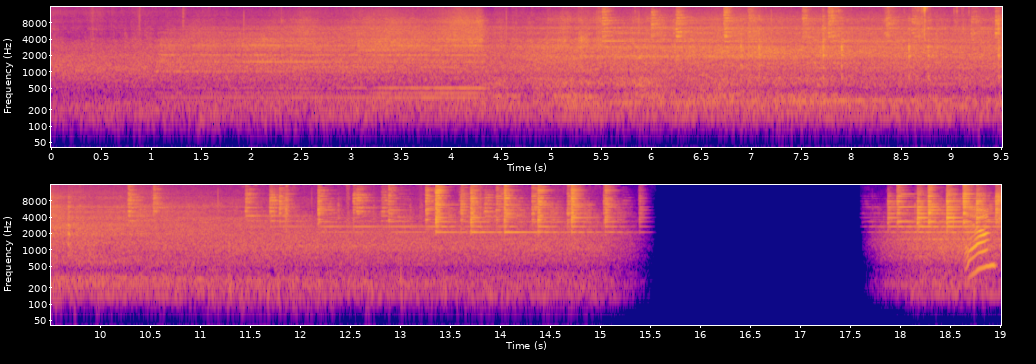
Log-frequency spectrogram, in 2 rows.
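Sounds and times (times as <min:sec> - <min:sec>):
train rumble: 0:00.0 - 0:15.4
train wheels clicking over rails: 0:03.8 - 0:10.9
crossing bell ringing: 0:05.3 - 0:15.6, 0:17.6 - 0:19.0.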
